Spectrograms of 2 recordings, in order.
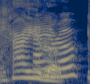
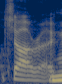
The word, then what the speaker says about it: Cheiro: Now I can't stress this enough. Her name? – Chiaro. – Cairo. Cairo. It's spelled C-H-E-I-R-O. – Not Charo. – Not, crucially, not Charo.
